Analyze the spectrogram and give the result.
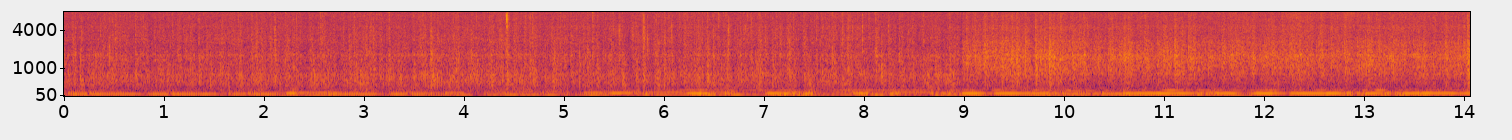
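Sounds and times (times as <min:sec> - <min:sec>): rain pattering on a car: 0:00.0 - 0:14.0
low hum: 0:05.3 - 0:14.0.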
